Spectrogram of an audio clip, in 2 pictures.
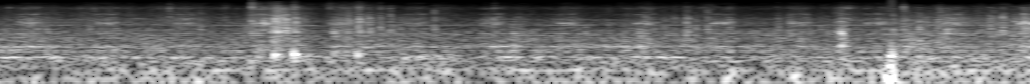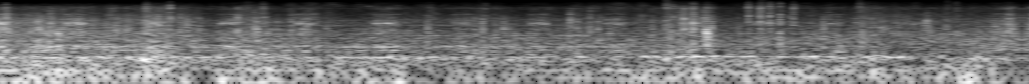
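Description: Riding noise on an Urban Arrow electric cargo bike: a steady rumble with a low steady hum under it, and a few sharp knocks, one about one and a half seconds in, one about four and a half seconds in and one near the end.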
